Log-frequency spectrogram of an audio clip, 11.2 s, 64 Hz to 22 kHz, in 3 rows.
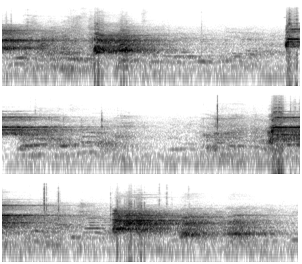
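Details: Dog barking at The Barking Lot, recorded 7/17/15: four loud, sharp barks spaced about two to three seconds apart, each trailing off with a ringing echo between them.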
